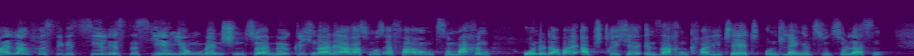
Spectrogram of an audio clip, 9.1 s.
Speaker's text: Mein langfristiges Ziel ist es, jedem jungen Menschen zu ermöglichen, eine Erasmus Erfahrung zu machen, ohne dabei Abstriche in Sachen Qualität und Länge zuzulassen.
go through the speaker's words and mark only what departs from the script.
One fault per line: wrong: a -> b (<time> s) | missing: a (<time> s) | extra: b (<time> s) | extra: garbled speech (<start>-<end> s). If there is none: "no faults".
no faults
